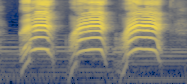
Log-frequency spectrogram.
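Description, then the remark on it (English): A person imitates a pig with three loud, drawn-out squealing cries, each rising then falling in pitch, evenly spaced with short pauses between, and no other sounds around them. “I want to say … is making those noises herself.”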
